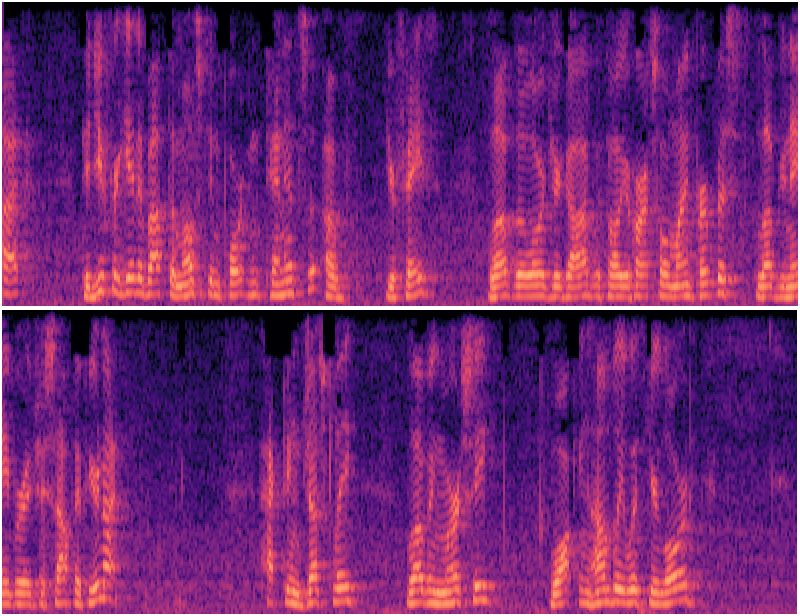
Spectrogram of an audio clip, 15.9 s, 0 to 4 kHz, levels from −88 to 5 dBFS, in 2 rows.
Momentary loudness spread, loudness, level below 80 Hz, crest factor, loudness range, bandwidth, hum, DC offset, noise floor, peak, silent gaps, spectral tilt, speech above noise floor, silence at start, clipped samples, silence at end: 9 LU; -19 LUFS; -48 dBFS; 20 dB; 3 LU; 4 kHz; none; under 0.1%; -42 dBFS; 0 dBFS; none; -11 dB/octave; 24 dB; 0 s; under 0.1%; 0.1 s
